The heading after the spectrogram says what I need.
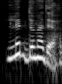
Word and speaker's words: hebdomadaire: Et oui, on dit l'hebdomadaire, donc c'est un H muet, et l'apostrophe.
